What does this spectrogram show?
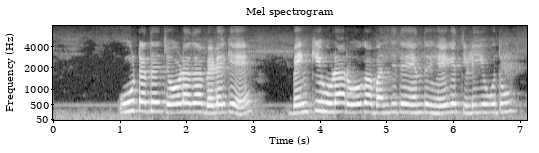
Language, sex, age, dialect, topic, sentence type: Kannada, male, 31-35, Central, agriculture, question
